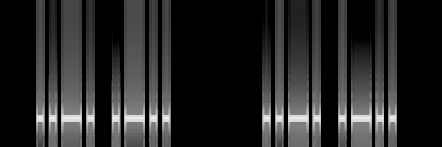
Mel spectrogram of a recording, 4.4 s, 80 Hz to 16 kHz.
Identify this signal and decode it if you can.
Morse code, heard as a keyed tone, about 19 wpm, 800 Hz. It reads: FL FL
